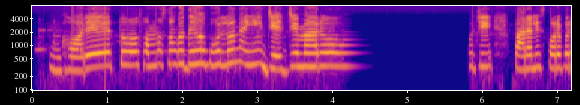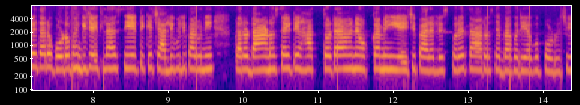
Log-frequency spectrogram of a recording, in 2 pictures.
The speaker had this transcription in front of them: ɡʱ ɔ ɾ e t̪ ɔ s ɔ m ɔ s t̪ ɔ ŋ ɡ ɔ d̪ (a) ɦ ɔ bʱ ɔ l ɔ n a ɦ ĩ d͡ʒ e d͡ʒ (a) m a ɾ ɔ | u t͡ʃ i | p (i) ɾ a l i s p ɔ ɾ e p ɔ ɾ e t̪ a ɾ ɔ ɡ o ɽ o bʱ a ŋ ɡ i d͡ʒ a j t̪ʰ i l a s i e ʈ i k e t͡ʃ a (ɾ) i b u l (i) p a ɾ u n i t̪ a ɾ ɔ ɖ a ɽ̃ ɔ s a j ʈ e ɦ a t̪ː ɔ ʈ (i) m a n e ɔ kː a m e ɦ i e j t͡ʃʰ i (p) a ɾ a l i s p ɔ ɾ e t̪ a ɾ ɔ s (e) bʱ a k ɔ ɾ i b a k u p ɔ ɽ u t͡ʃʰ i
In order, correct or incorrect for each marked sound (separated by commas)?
incorrect, incorrect, incorrect, incorrect, correct, incorrect, correct, correct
